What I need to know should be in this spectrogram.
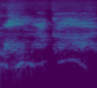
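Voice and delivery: quiet, shaken "oh my God"; stunned whisper. Retold or imitated. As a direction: whisper it as it all sinks in. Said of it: "I said".

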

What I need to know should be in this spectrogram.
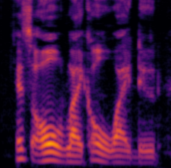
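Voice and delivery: ordinary delivery

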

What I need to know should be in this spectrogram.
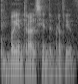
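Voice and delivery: low, hushed and grave; solemn tone. Acted. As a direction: speak it like a solemn announcement. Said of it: "Ahora con este tono solemne".

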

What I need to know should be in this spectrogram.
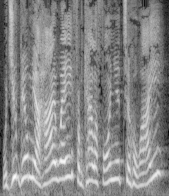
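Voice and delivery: high, loud, hopeful ask; eager request. Acted. The guy asks the genie for his dream highway, high and eager. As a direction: beg for the highway.

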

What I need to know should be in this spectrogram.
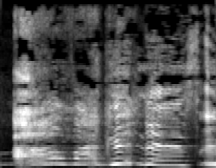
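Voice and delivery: loud, high, drawn-out mock alarm; hammed-up cry of shock at the lump; retold panic. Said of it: "then I go into panic mode".

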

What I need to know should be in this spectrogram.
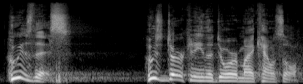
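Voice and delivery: loud, high, stern God voice; stern rebuke. Retold or imitated. God rebuking Job for questioning him, stern and loud. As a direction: thunder the challenge. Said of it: "read these words as God saying".

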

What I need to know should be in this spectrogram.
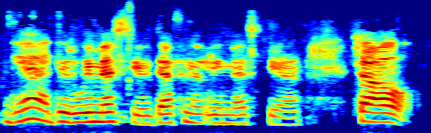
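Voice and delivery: ordinary talk

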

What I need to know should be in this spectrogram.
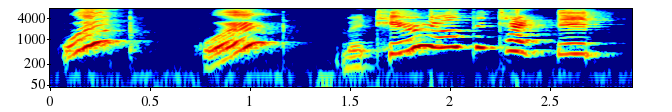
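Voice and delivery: very high, loud robotic announcement; computer alert voice. A narrator's reading. Computer's scan of the sand reports back, high alert voice. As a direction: squeak it out like a scanner alert. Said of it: "a voice came from her".

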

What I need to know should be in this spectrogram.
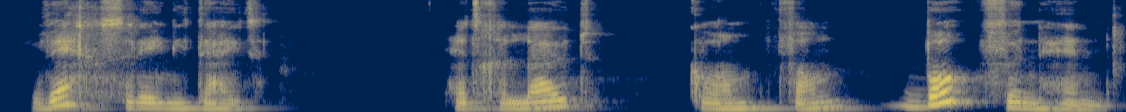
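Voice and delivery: plain reading voice

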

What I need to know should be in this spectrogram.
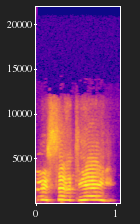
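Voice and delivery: high laughing correction. Real, not acted. Laughing while correcting a friend's sum.

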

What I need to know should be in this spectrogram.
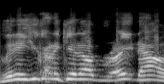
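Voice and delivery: loud, high-pitched frantic order; reenacted parental outburst; exasperated dad yelling. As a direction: yell at your kid at the end of your rope. Reenacts losing temper at daughter.

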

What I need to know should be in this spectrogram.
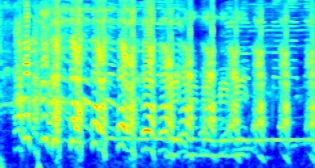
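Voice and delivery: high squeaky mimimi laugh; Beaker meep. Retold or imitated. Friends mocking Beaker lookalike.

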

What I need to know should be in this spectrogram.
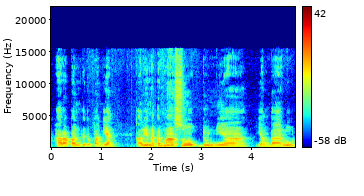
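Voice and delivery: ordinary delivery

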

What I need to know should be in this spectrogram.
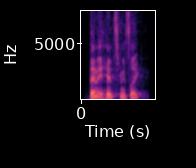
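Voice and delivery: usual speaking voice

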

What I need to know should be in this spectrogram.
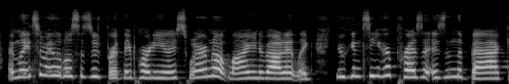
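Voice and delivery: fast, high, breathless babble of excuses; talking over herself to a traffic cop, nervously rambling; panicked rambling. Retold or imitated. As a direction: rush the words out in a nervous panic. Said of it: "And I just start rambling".

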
